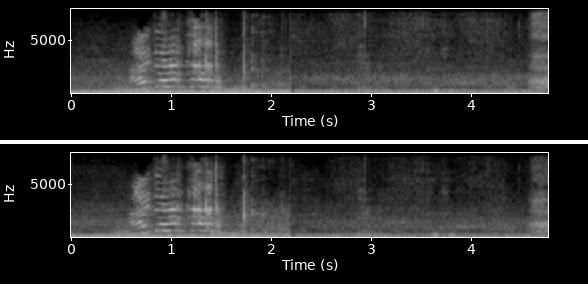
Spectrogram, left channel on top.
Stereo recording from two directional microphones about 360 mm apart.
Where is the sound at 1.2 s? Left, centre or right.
Left.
